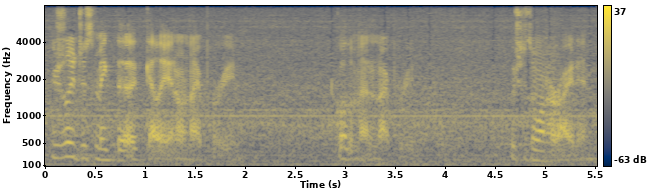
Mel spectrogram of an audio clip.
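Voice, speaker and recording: On a very noisy phone mic, a young Louisiana woman with a light Cajun accent hosts a livestream, casually fielding viewer questions while thinking aloud and trailing off into quiet asides. Her gravelly, medium-pitched voice moves quickly and swings hugely in pitch.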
